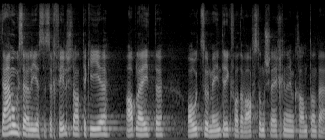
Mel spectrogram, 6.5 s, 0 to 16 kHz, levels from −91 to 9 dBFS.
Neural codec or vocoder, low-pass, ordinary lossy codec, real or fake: none; 14.4 kHz; none; real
